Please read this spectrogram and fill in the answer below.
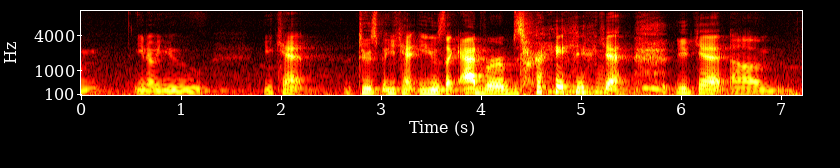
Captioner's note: laughs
